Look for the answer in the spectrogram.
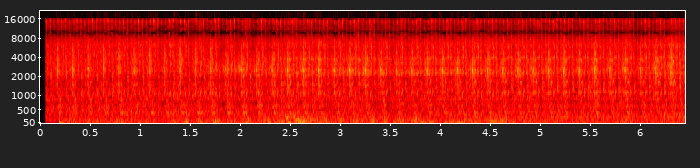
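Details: Ford Focus 2, 1.6 litre 115 hp, idling: steady idle with a sharp fairly regular knock about three times a second over the engine note; engine knock at idle, cause unknown.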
